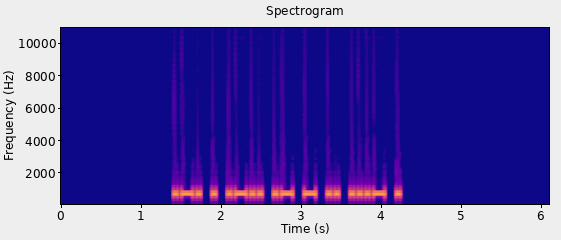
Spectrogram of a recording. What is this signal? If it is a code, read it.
Morse code, heard as a keyed tone, about 25 wpm, 700 Hz. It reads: RELATIVE
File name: 8 Letter Words - First 3 Letters Given - 25wpm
